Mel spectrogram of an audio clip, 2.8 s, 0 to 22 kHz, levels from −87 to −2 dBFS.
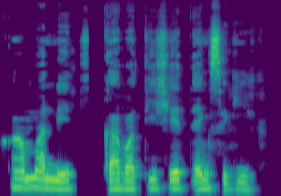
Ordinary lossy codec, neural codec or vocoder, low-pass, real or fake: none; none; none; real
